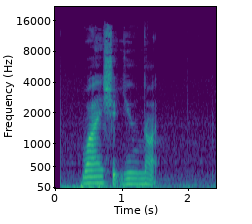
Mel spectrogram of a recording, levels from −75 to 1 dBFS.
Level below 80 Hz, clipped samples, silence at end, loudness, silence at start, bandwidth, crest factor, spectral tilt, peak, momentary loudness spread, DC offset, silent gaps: -36 dBFS; under 0.1%; 0 s; -25 LUFS; 0.1 s; 16 kHz; 20 dB; -4.5 dB/octave; -6 dBFS; 15 LU; under 0.1%; none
